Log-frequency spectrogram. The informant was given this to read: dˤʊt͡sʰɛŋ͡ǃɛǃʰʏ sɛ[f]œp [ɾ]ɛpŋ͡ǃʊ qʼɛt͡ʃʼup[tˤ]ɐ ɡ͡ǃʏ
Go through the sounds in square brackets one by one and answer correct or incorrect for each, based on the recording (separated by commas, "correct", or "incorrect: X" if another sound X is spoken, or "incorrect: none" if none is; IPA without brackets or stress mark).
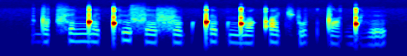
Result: correct, incorrect: ǃ, correct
